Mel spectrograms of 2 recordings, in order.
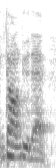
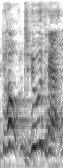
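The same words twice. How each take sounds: First: Softer, gentle asking; a softer plea to friends not to post her; respectful. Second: Louder, pushy warning; a firm scold to friends who posted her video; insistent repeat. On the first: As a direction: say it politely and low, not pushing. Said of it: "I said respectfully". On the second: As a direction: lean on it like you already said it. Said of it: "I said, "I said". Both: Retold or imitated.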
